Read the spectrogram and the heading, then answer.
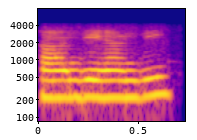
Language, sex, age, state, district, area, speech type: Punjabi, female, 30-45, Punjab, Muktsar, urban, conversation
